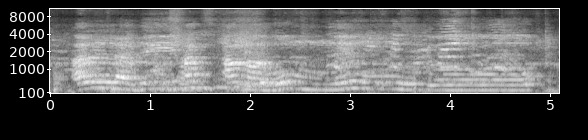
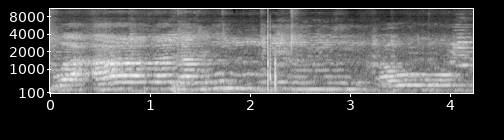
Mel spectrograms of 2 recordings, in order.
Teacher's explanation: Dibaca dengung. Kapan dibaca dengung? Apabila huruf mim sukun bertemu dengan huruf mim juga. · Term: idgham misli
